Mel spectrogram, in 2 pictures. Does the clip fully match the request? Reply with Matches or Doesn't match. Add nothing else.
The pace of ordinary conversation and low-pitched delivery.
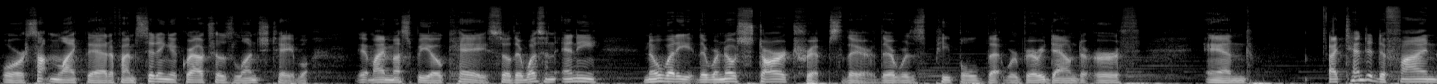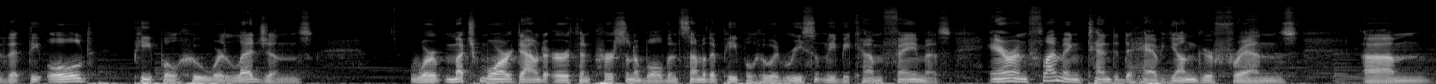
Matches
